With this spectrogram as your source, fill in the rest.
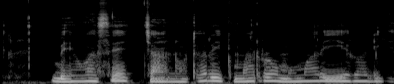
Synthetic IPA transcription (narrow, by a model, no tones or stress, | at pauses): bewasɛt͡ʃa̰nɔtaɾikmarːomomaɾjiɾɔdje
